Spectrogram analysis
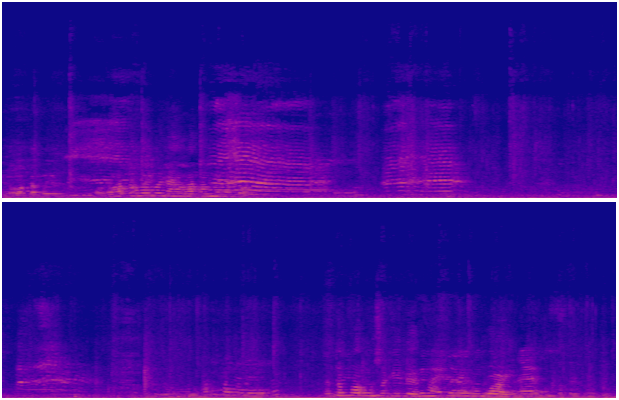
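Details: Repeated high, wavering bursts of crying with quieter gaps and background voices from a newborn just delivered by normal vaginal birth with cord coiled to the shoulder; strong cry soon after birth.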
